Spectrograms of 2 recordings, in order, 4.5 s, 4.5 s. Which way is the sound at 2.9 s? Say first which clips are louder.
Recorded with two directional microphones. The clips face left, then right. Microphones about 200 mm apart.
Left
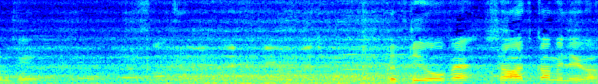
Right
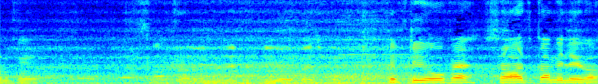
Right 4 dB; 15° right (ahead or behind).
